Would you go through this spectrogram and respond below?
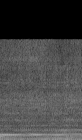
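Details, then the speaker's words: Quiet silent-type air compressor bought to supply more free air for a framing nailer and tire inflator: steady quiet hum with a faint constant tone and light hiss, no knocks or rattles, switching off automatically at target pressure; running normally. "the compressor running flat O's and when the compressor reaches its target pressure it automatically switches off as you've just seen"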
